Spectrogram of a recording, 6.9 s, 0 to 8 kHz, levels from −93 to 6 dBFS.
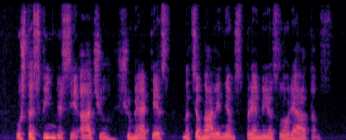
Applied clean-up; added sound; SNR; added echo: none; none; none; none.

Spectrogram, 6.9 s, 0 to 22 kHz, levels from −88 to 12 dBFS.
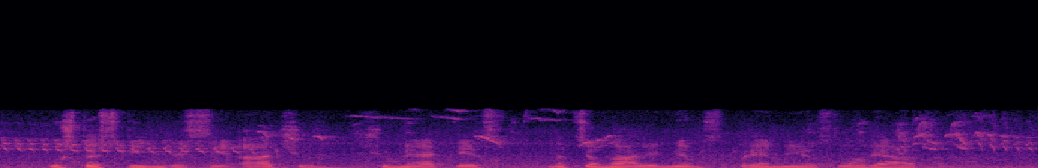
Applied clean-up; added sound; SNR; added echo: none; Bird / Dog + Boat, Water vehicle; 8 dB; none.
